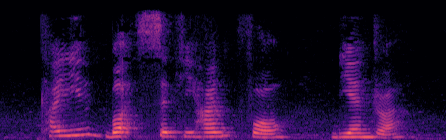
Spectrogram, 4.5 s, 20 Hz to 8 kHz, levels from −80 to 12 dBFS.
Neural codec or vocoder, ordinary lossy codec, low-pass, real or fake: codec, 24 kHz, 0.9 kbps, WavTokenizer, medium speech release version 2; none; 7.2 kHz; fake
